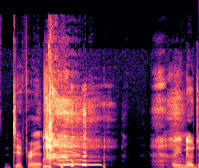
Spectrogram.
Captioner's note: laughing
